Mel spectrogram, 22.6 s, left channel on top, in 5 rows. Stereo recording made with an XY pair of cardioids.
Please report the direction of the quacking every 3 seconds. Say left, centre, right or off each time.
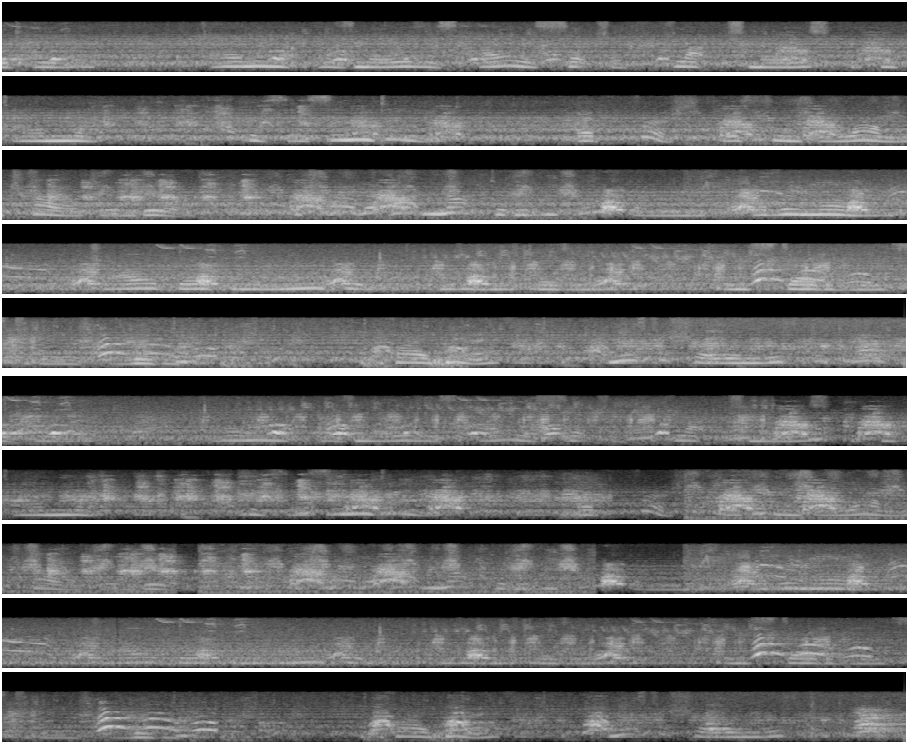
right, right, right, right, centre, left, left, left.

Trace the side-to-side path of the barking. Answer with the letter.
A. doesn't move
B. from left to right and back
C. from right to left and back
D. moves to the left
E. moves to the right
C.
